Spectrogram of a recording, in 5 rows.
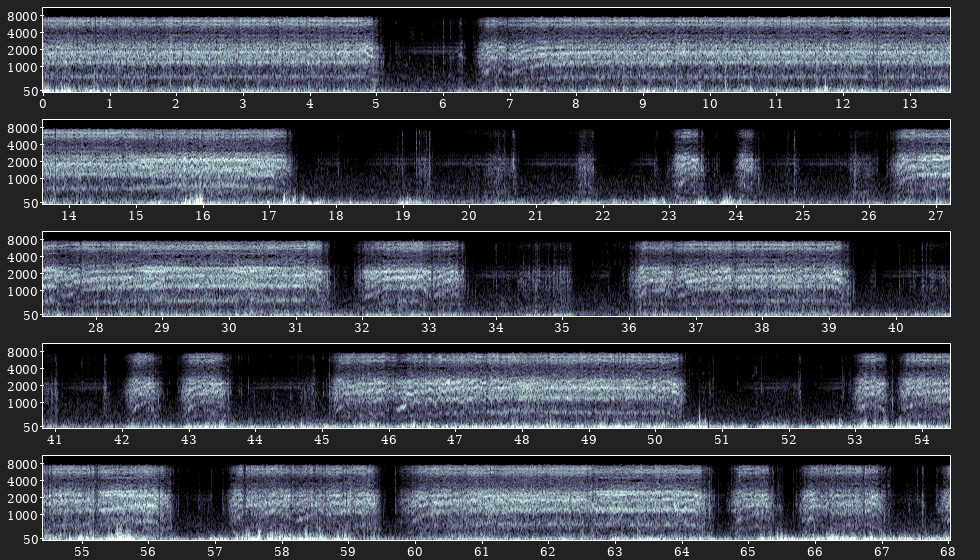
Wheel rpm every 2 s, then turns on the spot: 160, 160, 90, 60, 160, 160, 160, 160, 110, 10, 10, 20, 20, 90, 150, 130, 80, 10, 110, 120, 10, 40, 50, 140, 160, 50, 30, 140, 70, 110, 130, 160, 70, 80.
4-6 16-18 20-22 24-26 34-36 50-52 66-68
